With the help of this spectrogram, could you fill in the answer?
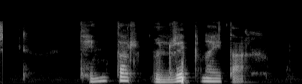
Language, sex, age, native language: Icelandic, male, 14, Icelandic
